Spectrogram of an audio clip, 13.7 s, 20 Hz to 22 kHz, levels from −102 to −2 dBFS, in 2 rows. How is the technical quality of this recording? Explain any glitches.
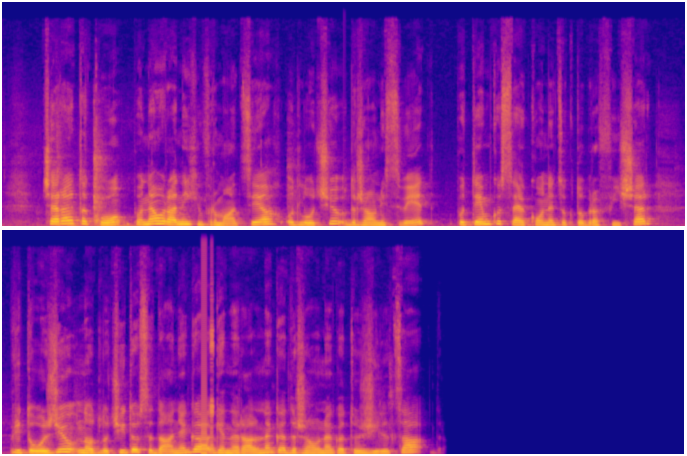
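Two brief decoding glitches interrupt the speech. The ending is a smooth fade out that finishes at 11.28 s, not a fault.

Corrupt frame decoded: from 3.41 to 3.44 s, just after "po neuradni informacijah odločil," and from 8.82 to 8.95 s, just before "generalnega državnega," damaged compressed frames were decoded anyway. The misread data places energy at the wrong frequencies. The first burst spans a couple of frames and is moderately loud. The second spans several frames and is far louder, roughly 20 dB above the first. Unlike a click or dropout, each one is a frame-length burst of wrong sound, not a single spike.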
